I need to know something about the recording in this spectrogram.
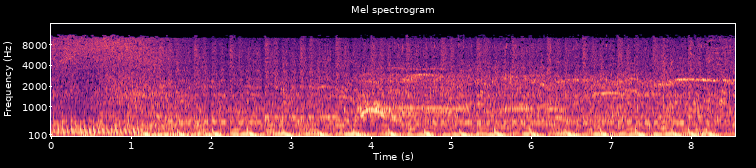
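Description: A loud electronic dance track plays close and steady, with a pounding, regular bass beat under a dense, buzzing synth lead. Nobody talks over it.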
